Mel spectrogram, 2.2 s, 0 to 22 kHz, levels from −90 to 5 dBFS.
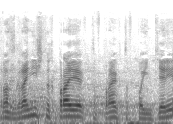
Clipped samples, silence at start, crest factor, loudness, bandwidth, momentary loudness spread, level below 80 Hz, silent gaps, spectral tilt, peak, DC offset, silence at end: under 0.1%; 0 s; 18 dB; -26 LUFS; 14 kHz; 10 LU; -48 dBFS; none; -7 dB/octave; -8 dBFS; under 0.1%; 0 s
